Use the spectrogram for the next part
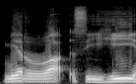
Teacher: Maka cara bacanya dimasukkan kemudian tidak didengungkan. Kalau idgham bil gunnah didengungkan, kalau idgham bila gunnah tidak didengungkan.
